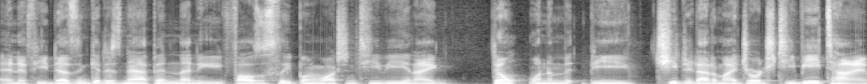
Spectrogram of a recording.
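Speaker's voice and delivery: clipped, short delivery. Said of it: "She's being very curt".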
